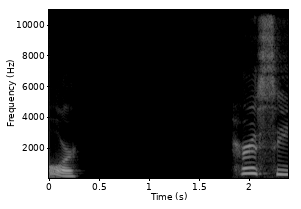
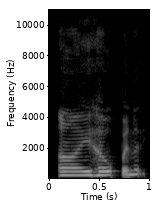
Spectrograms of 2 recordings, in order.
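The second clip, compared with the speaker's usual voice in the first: usual speaking voice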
